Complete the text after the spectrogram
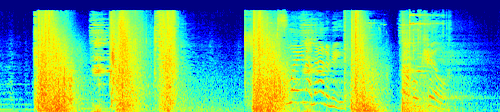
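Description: Loud whooshing blasts and hits burst out in quick succession.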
